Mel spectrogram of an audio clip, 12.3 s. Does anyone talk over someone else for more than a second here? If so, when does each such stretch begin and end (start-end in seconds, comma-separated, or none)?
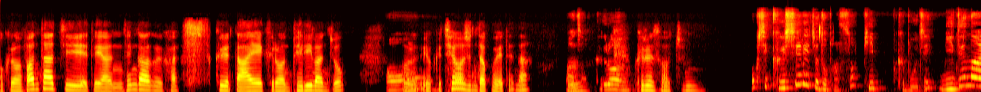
none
